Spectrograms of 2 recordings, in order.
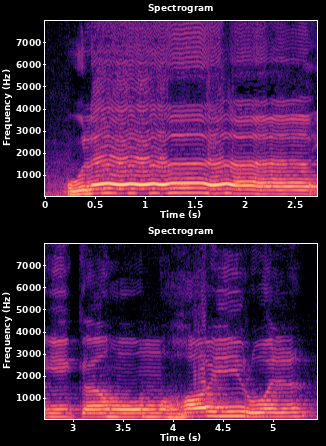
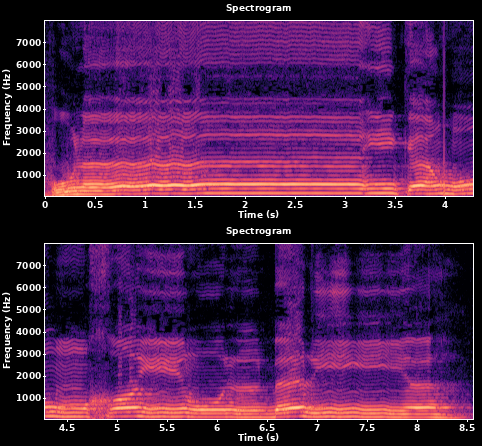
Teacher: ada satu lagi sifat yang menyempurnakan huruf kha adalah geseran bunyi khai itu.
